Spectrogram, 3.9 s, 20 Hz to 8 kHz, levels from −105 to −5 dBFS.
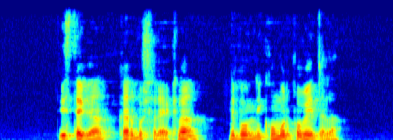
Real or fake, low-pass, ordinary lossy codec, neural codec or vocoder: real; 7.2 kHz; none; none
